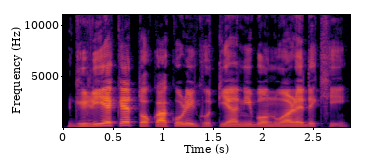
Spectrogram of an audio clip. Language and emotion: Assamese, neutral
